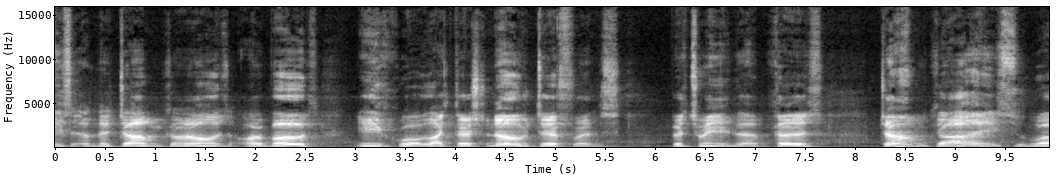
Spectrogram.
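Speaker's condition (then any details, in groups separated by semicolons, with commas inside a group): Tongue cancer surgery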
